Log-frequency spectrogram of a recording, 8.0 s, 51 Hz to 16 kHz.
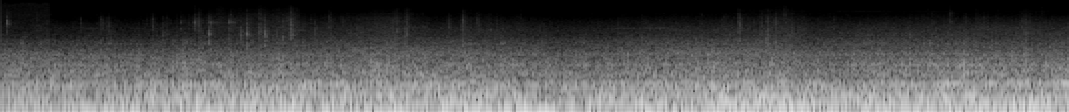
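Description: Tyre and road noise inside the cabin of an electric Tesla Model 3 driving at speed on a track: a steady low rumble with no engine note.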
